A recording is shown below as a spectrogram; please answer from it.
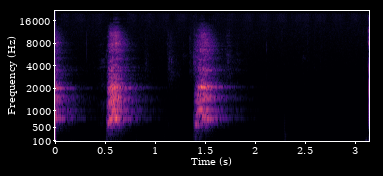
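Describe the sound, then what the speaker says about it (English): A dog barks in Dominica: three sharp, loud, close barks spaced about a second apart, the last cut off at the end, with silence between and no talk. "She just started barking."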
